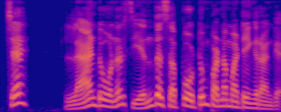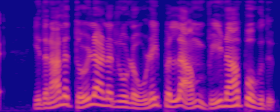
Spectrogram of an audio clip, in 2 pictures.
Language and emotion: Tamil, angry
